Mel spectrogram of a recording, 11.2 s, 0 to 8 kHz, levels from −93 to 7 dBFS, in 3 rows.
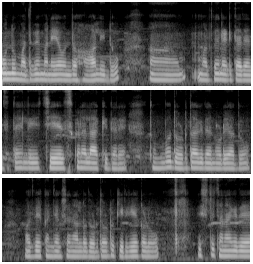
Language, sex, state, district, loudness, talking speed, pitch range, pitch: Kannada, male, Karnataka, Chamarajanagar, -26 LUFS, 150 wpm, 140-150 Hz, 145 Hz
